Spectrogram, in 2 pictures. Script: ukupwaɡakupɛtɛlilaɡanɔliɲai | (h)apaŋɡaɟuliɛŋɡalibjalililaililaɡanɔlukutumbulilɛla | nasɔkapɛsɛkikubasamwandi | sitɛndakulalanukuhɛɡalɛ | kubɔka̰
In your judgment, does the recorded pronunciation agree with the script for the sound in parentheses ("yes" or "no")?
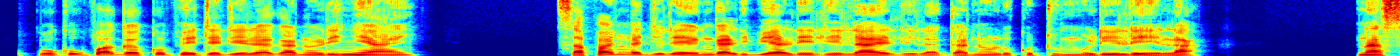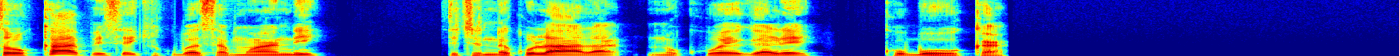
no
